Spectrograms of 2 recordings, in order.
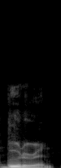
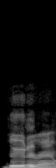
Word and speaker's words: Buterin: Yeah, I think Vitalik Buterin, but Buterin. It, well, all right. – His name deserves to be butchered. – Wrong emphasis on the wrong syllable.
